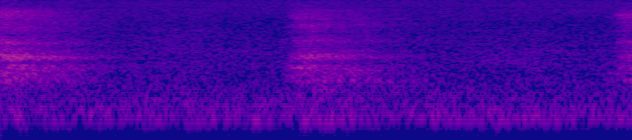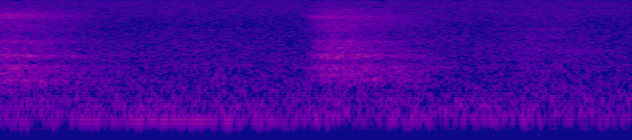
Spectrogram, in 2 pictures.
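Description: A woman's breathing, faint, four short breaths about a second and a half apart, as she lies on the mat catching her breath during a core workout.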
